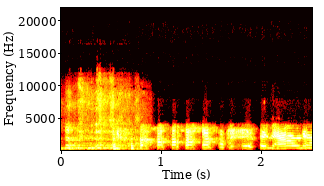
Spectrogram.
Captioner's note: all laughing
